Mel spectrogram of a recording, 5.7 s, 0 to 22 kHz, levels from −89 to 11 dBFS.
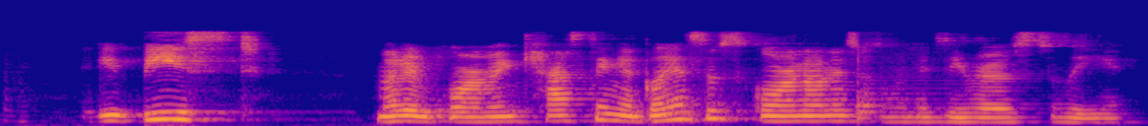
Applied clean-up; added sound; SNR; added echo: neural mask model DeepFilterNet 3.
